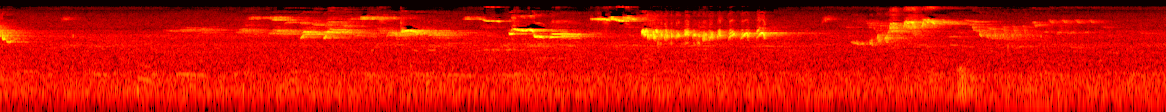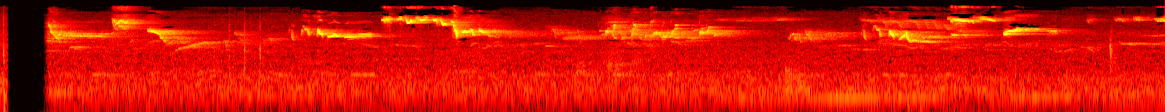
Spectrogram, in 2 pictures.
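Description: Birds chirping: clusters of short, high chirps and whistles with quieter gaps between them, and a brief moment of total silence about halfway through.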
